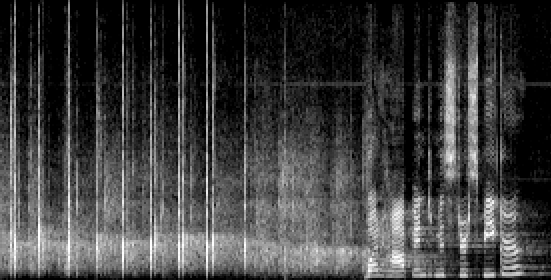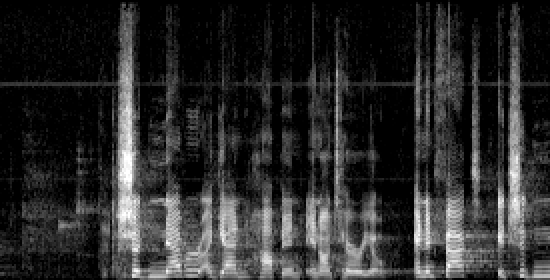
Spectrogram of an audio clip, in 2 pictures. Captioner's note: some Applause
